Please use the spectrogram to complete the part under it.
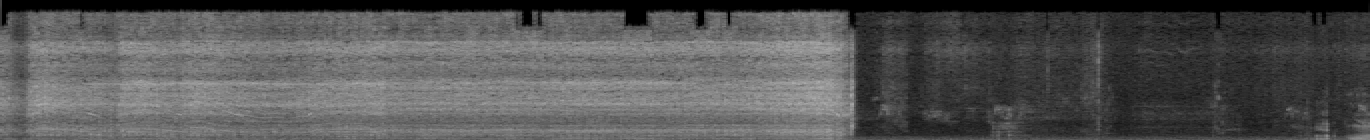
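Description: Power drill boring a pilot hole during a Starlink Quick Conn install, a loud steady whine running for about five seconds before cutting off, followed by quiet handling noises.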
